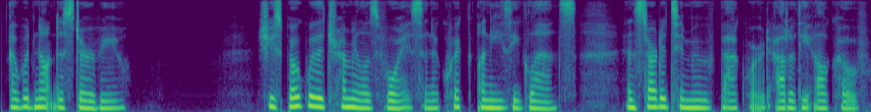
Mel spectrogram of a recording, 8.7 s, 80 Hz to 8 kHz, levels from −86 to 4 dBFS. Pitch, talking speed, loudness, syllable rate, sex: 200 Hz, 170 wpm, -17 LUFS, 5.6 syllables/s, female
